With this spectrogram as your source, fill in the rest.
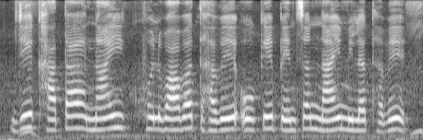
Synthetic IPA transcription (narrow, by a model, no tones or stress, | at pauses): d͡ʒekʰat̪anaikʰulʋaʋət̪ɦəbeʔokepensənːaimilət̪ɦəbe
